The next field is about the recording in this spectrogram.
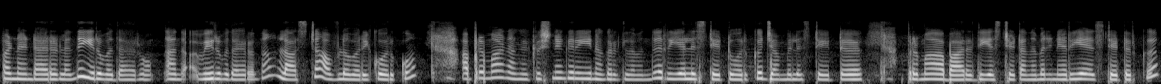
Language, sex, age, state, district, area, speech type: Tamil, female, 18-30, Tamil Nadu, Krishnagiri, rural, spontaneous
